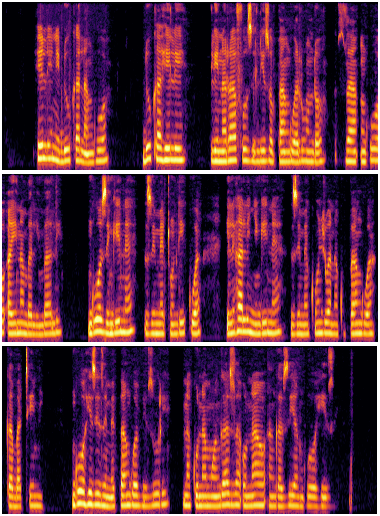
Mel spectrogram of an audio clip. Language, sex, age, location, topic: Swahili, female, 25-35, Nairobi, finance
